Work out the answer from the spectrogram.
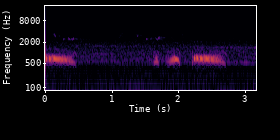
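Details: Morning cooing of a Madura spotted dove: a long purring coo, a pause, then two short hooting notes and another drawn-out coo. A few faint high chirps in the background.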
